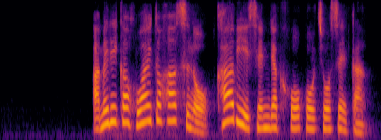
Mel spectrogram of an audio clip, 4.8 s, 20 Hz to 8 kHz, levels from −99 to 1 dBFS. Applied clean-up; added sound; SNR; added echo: neural mask model DeepFilterNet 3.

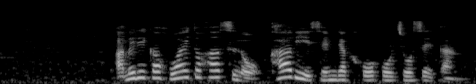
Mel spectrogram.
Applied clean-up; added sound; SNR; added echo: classical method Wiener filter.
